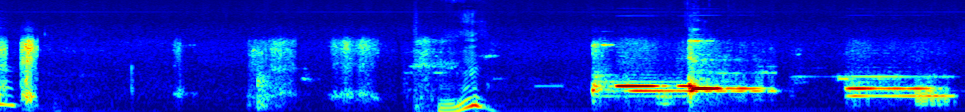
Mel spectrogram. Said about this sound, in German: Bitte, was habt denn ihr für eine coole Türklingel? Die spielt ja eine ganze Melodie ab.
